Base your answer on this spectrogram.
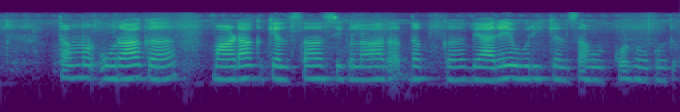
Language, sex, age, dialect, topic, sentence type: Kannada, male, 41-45, Dharwad Kannada, agriculture, statement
